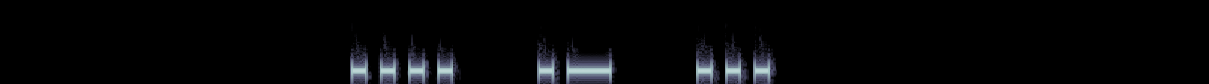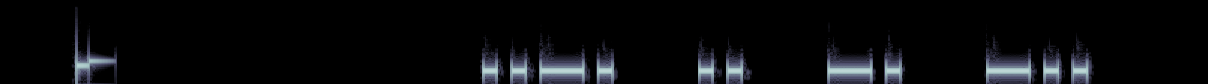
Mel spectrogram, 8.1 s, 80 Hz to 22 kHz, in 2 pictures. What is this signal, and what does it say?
Morse code, heard as a keyed tone, about 25 wpm, spaced as for 18 wpm, 700 Hz. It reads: HAS FIND
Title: 2x Character Spacing - Top 100 Words - 25wpm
